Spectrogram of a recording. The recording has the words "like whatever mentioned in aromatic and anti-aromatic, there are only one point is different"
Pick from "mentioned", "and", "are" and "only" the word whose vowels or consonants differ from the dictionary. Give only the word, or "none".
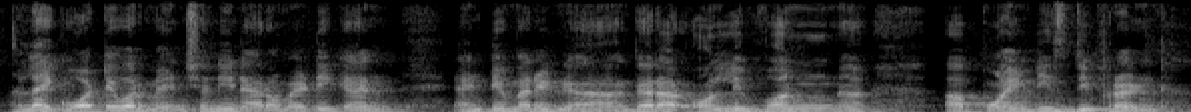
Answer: mentioned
